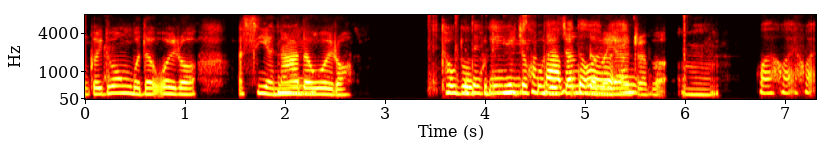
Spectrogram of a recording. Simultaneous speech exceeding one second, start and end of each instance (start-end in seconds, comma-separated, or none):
3.8-5.5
